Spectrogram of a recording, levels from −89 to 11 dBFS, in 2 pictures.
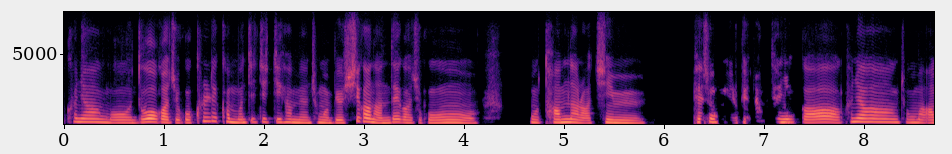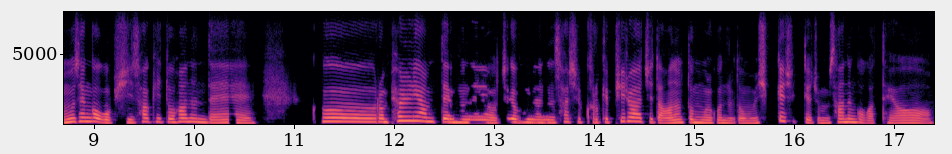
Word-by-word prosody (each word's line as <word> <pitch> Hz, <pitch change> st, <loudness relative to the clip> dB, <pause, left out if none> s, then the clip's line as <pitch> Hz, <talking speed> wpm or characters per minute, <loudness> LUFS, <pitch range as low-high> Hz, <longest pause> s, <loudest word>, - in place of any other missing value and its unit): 그냥 230 Hz, -3 st, +1 dB
뭐 185 Hz, -1 st, 0 dB
누워 225 Hz, +4 st, +6 dB
가지고 195 Hz, -3 st, +1 dB
클릭 280 Hz, +3 st, -4 dB
한번 200 Hz, -3 st, +3 dB
띠띠띠 220 Hz, 0 st, -4 dB
하면 195 Hz, -4 st, +2 dB
정말 185 Hz, -2 st, 0 dB
몇 185 Hz, +1 st, +1 dB
시간 245 Hz, +5 st, +4 dB
안 175 Hz, -1 st, +1 dB
돼 215 Hz, -, +2 dB
가지고 180 Hz, -2 st, 0 dB, 0.5 s
뭐 200 Hz, -, 0 dB
다음날 205 Hz, -1 st, +4 dB
아침 170 Hz, -1 st, +1 dB, 0.5 s
배송이 220 Hz, 0 st, +1 dB
이렇게 -, -, -9 dB
쭉 -, -, -13 dB
되니까 210 Hz, -1 st, +3 dB
그냥 235 Hz, -3 st, +3 dB
정말 195 Hz, -2 st, -2 dB
아무 210 Hz, +6 st, +3 dB
생각 265 Hz, -4 st, +1 dB
없이 195 Hz, +2 st, -5 dB
사기도 235 Hz, +1 st, -4 dB
하는데 220 Hz, -6 st, -1 dB, 0.8 s
그런 250 Hz, -3 st, +2 dB
편리함 300 Hz, -1 st, +1 dB
때문에 210 Hz, -4 st, +1 dB, 0.2 s
어떻게 190 Hz, +6 st, -1 dB
보면은 195 Hz, -3 st, -2 dB
사실 220 Hz, +1 st, -8 dB
그렇게 200 Hz, +2 st, -7 dB
필요하지도 260 Hz, -5 st, -2 dB
않았던 195 Hz, +4 st, -1 dB
물건을 175 Hz, -2 st, -3 dB
너무 160 Hz, +1 st, -5 dB
쉽게 290 Hz, -, -5 dB
쉽게 245 Hz, -8 st, -8 dB
좀 165 Hz, -1 st, -7 dB
사는 225 Hz, +4 st, 0 dB
것 200 Hz, -, -4 dB
같아요. 170 Hz, -1 st, -5 dB
205 Hz, 350 characters per minute, -23 LUFS, 185-235 Hz, 0.8 s, 누워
